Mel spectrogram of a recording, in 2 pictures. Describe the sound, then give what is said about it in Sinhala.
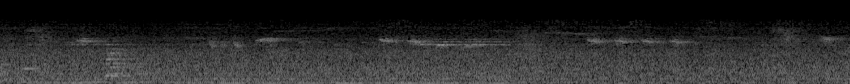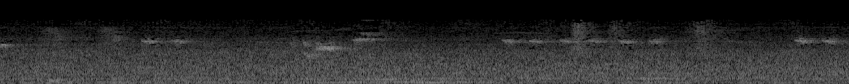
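Birds sing outside in faint, scattered chirps over a steady, rushing background noise. “දැන් ඔහම ඉන්න ගමන් බලන්න එළියේ කුරුල්ලෝ ඒක දැනගත්තේ කොහොමද?”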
